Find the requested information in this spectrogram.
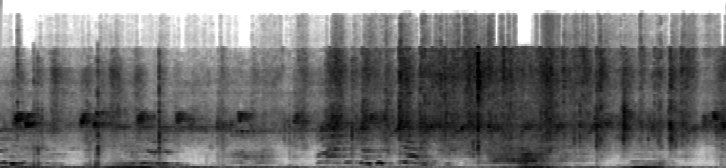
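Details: Tame cattle being herded back to their farm pen; two low, short moos near the start and end, set against steady rumbling background noise.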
